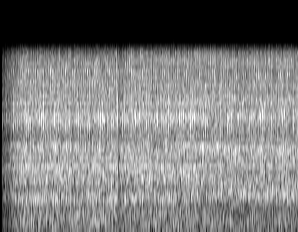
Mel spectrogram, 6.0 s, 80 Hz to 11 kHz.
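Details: Renault Megane 2 engine knocking: steady idle with a sharp knock constant at idle speed; cause not yet found.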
